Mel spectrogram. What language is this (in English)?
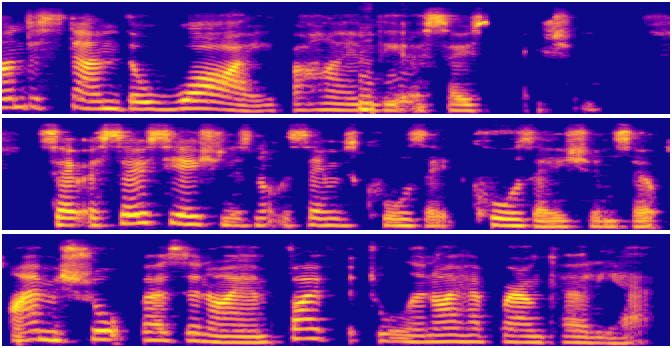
English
